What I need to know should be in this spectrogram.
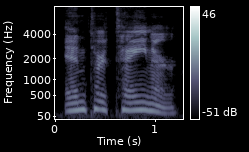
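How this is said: The R is said tightly, in a clipped American style.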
